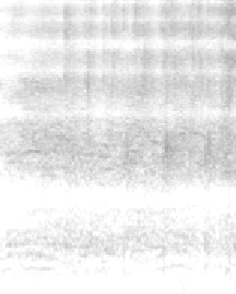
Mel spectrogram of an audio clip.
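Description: Near silence: room tone, with a faint trace of voices.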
